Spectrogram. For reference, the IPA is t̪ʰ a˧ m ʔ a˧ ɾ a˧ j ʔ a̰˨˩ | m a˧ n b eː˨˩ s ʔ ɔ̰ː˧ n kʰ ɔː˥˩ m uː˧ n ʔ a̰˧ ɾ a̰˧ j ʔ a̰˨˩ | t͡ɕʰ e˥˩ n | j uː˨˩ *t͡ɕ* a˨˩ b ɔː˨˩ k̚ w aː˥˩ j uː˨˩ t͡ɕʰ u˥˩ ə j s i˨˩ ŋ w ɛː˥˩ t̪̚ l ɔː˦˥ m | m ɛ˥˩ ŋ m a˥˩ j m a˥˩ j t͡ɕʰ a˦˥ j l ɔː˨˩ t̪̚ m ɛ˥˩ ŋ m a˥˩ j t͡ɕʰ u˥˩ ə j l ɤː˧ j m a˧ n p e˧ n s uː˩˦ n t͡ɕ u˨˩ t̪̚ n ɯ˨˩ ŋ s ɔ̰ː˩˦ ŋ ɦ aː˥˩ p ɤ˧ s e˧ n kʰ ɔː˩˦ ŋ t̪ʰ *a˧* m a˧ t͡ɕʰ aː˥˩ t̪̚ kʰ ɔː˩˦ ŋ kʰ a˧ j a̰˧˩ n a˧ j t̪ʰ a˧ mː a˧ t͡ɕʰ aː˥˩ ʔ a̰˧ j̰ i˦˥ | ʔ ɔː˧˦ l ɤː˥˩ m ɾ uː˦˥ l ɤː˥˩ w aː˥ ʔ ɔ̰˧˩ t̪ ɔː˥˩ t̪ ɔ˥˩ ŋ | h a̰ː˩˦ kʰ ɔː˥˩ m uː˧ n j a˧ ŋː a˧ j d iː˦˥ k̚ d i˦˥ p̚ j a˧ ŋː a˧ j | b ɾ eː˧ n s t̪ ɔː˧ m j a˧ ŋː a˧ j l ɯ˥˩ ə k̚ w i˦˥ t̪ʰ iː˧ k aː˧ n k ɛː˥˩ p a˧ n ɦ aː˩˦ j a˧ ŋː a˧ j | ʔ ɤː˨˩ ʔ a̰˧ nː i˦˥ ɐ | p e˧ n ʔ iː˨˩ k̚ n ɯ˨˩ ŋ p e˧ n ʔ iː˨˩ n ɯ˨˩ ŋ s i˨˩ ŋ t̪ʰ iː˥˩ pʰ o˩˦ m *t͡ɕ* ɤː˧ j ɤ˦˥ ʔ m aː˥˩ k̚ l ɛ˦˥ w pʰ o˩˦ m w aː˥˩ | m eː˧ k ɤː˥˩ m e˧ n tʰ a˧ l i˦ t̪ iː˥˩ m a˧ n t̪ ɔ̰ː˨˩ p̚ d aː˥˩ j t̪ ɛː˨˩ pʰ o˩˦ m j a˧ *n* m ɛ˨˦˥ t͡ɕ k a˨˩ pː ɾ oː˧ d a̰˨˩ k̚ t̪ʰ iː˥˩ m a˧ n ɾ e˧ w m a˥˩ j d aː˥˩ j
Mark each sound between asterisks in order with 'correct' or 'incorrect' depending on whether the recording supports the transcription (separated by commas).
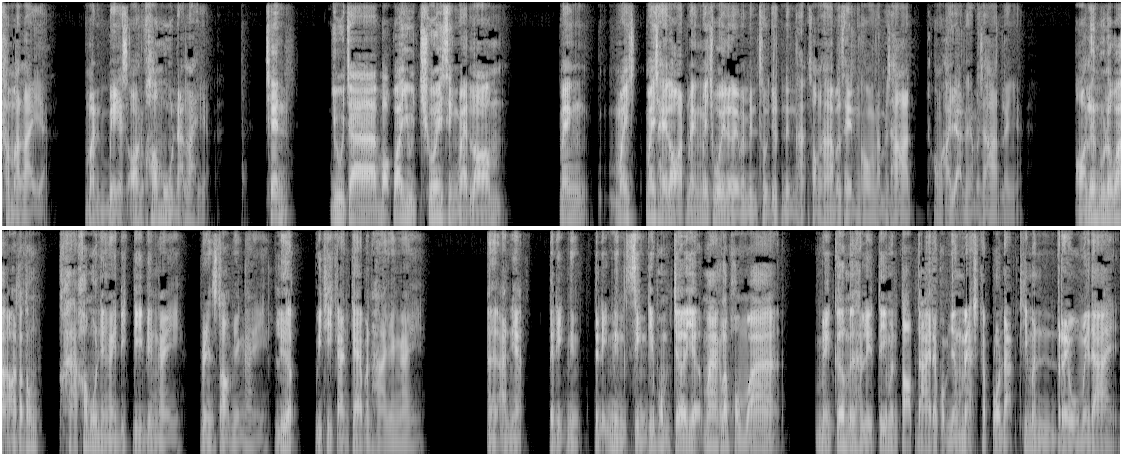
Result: correct, correct, correct, incorrect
